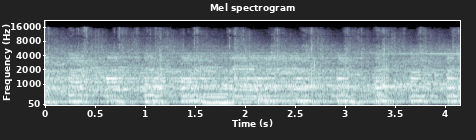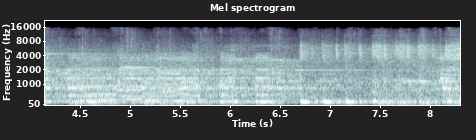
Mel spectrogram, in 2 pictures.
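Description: Live rock trio of electric guitar, bass guitar and drums playing a blues-boogie number, heard loud from within the crowd. About two-thirds of the way in the drums and cymbals hit harder and the sound brightens.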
